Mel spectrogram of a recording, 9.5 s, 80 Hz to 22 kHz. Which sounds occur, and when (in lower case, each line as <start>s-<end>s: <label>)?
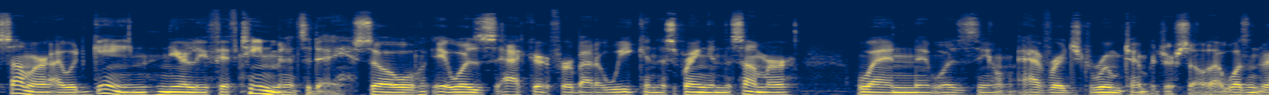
0.0s-1.0s: man speaking
0.0s-9.5s: background noise
0.6s-0.6s: tick
0.9s-1.0s: tick
1.0s-1.2s: human voice
1.2s-5.9s: man speaking
3.8s-3.9s: tick
5.4s-5.5s: generic impact sounds
5.9s-6.0s: tick
6.0s-6.4s: breathing
6.4s-9.5s: man speaking
6.7s-6.7s: tick
7.4s-7.5s: generic impact sounds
